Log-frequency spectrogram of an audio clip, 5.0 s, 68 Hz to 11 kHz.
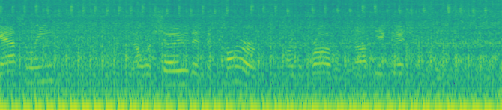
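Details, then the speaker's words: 1978 Ferrari 308 GTB V8 with the smog pump deleted, started in the engine bay. Cold idle with a lumpy, uneven beat and skipped pulses: it is not running on all eight cylinders. "You guys are going to notice that it's not running on all eight cylinders. You can hear it."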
